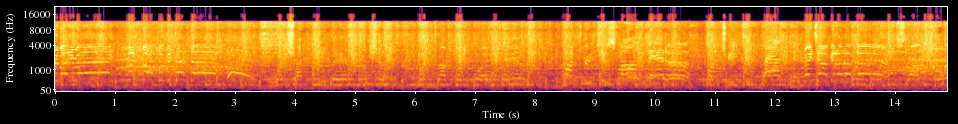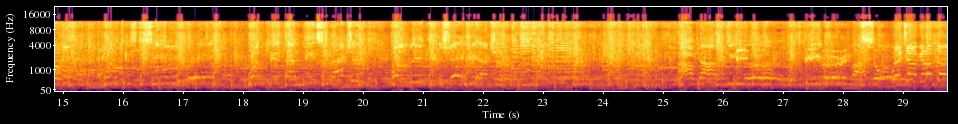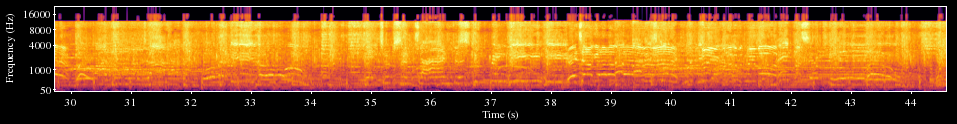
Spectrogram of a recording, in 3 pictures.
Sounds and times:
Music: 0.0 - 44.5
Male singing: 2.4 - 22.8, 25.2 - 34.0, 34.8 - 43.9.

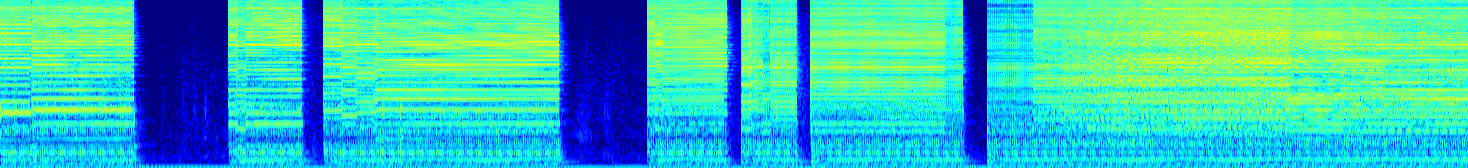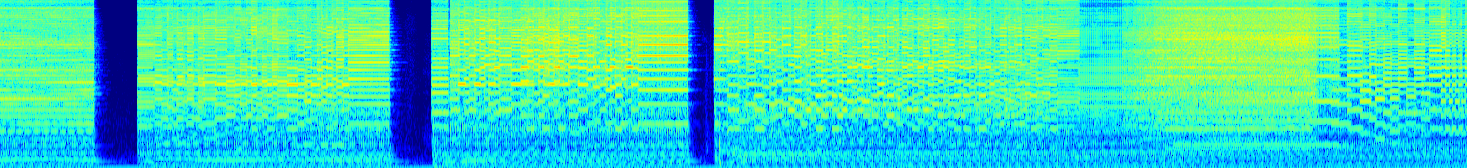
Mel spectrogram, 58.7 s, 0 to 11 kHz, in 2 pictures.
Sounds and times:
Printer: 0.0 - 2.8, 4.6 - 11.3, 13.0 - 31.4, 32.1 - 37.3, 38.0 - 58.7.

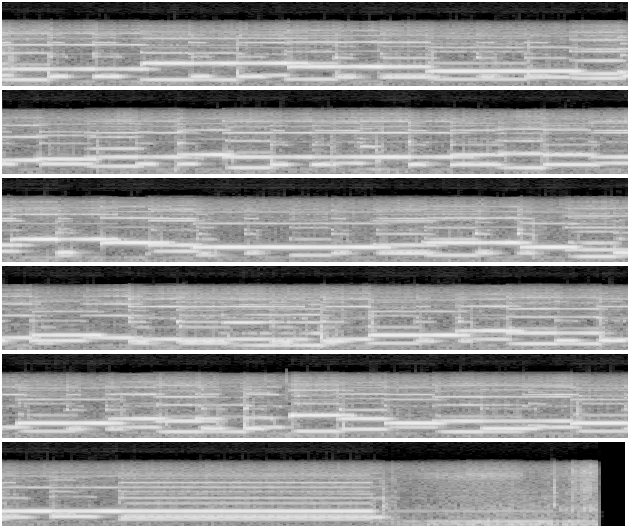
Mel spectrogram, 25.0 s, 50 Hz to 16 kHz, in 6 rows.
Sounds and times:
Music: 0.0 - 24.3.

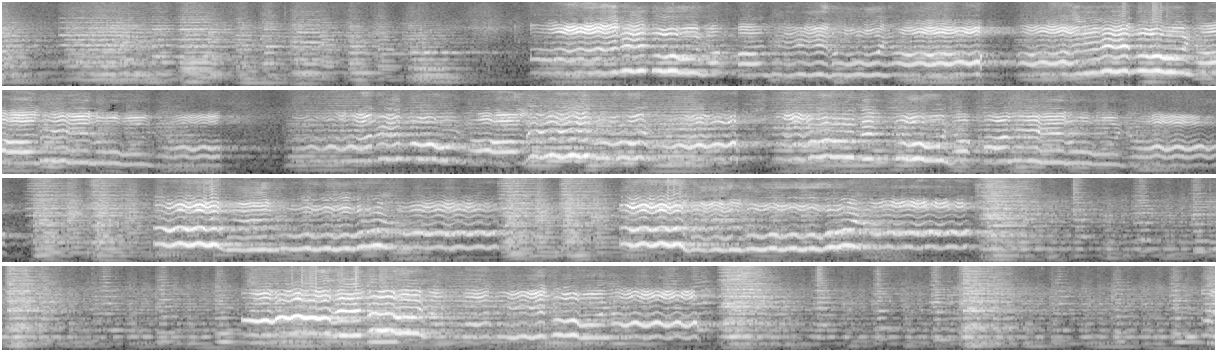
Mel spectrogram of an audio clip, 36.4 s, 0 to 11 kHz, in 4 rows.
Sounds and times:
Opera: 0.0 - 36.4
Female singing: 4.0 - 18.2, 19.4 - 22.0, 22.8 - 25.5, 29.1 - 32.7.

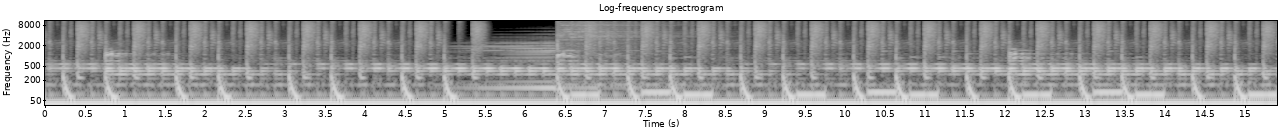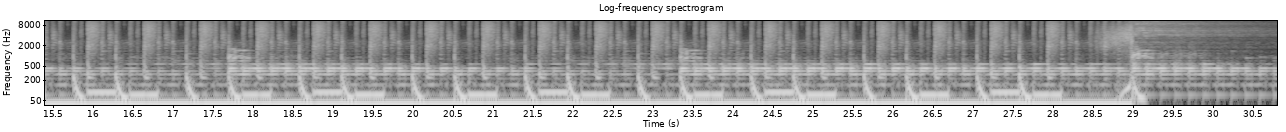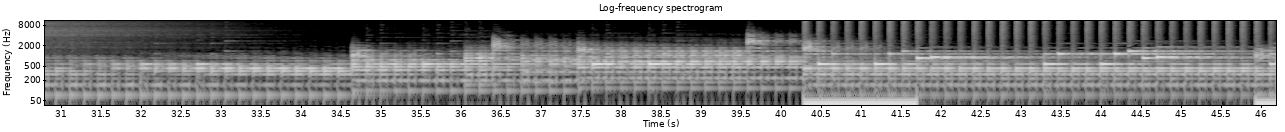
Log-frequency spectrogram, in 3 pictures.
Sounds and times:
Drum kit: 0.0 - 5.7, 6.3 - 31.6, 39.6 - 46.1
Bass drum: 0.0 - 31.3, 46.0 - 46.1.

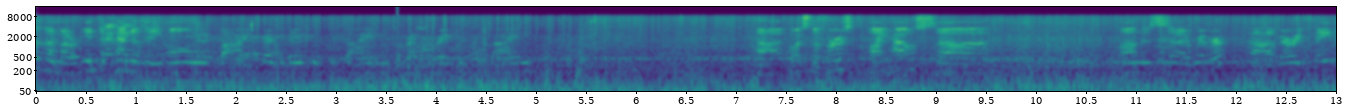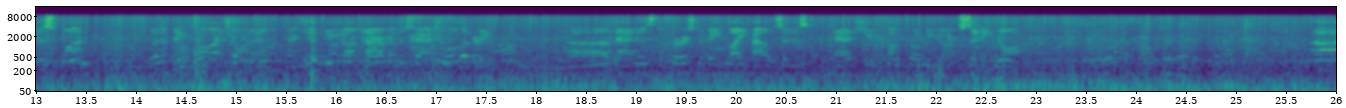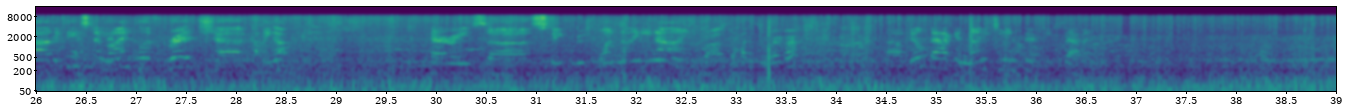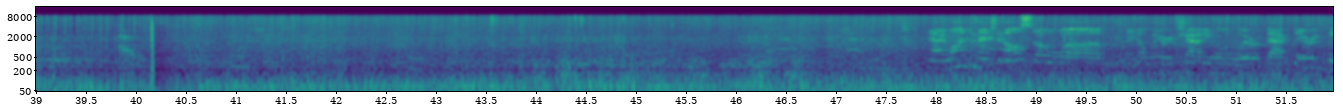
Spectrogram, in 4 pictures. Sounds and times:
Speech: 0.0 - 5.1, 7.2 - 9.6, 10.8 - 22.9, 23.6 - 29.0, 29.8 - 36.8, 39.8 - 40.2, 47.9 - 51.9
Vehicle: 0.0 - 51.9.

